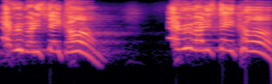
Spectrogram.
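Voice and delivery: mock, shrill, very high, loud yelling. Recounting a smoke-filled office scene, acting out Michael Scott yelling. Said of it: "he starts yelling".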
